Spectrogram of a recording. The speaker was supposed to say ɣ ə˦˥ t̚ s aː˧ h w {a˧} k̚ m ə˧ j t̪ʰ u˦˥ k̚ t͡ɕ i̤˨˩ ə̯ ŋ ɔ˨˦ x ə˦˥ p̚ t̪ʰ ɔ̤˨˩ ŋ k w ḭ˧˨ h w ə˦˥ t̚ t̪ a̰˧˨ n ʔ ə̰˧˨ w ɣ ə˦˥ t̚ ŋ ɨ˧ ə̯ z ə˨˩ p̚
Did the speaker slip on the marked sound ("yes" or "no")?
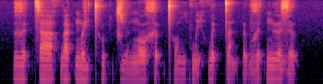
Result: yes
